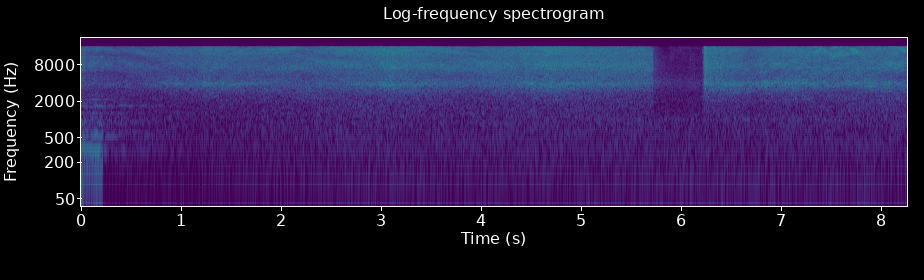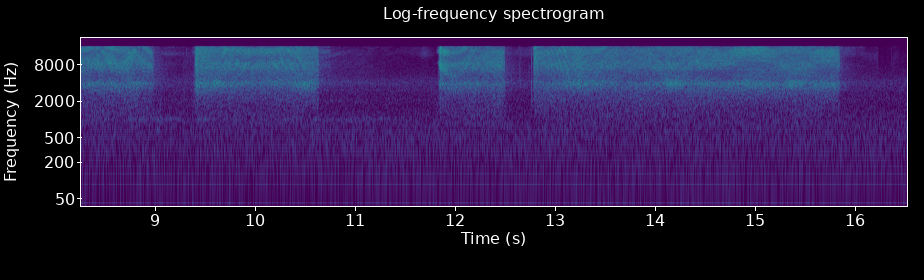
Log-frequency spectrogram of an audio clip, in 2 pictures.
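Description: Spray gun spraying PVA (polyvinyl alcohol) release film onto composite molds: a steady hiss in long runs of a few seconds each, with short breaks between passes, stopping shortly before the end.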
